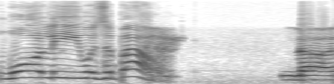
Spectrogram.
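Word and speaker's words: WALL-E: no Wally what w well yeah but it's pronounce Wally why would you call a film w e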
